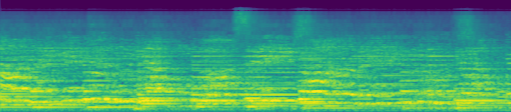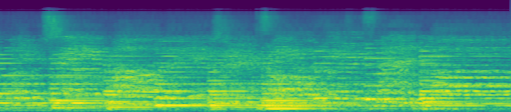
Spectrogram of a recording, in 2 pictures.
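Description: Mixed church choir of men and women singing, moving through a series of held notes with clear hissing consonants.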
